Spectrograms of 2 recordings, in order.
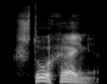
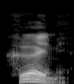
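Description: First: A touch of anger, punching ЧТО; angered retort. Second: Said in the usual way. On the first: A narrator's reading. Mentor mildly angered, retorting to Godrik's protest. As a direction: snap back with ЧТО stressed, mildly irritated. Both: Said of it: "разозлился наставник".

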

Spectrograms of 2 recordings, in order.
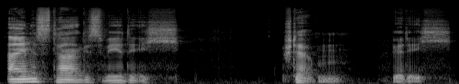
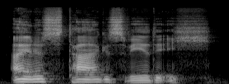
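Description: First: Solemn, halting. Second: Very slow, halting start. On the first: Speaker finally announces his death, slow and sinking. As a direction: let the voice fall on sterben. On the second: Speaker hesitates over his grave news, very slow. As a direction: drag it out, then break off. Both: Acted. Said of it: "er stockte".

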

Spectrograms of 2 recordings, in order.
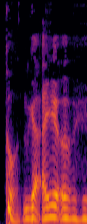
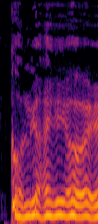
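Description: First: A lightly voiced wail for his daughter; understated grieving cry; wailing father. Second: Louder, higher crying call; father's wail rising into a cry. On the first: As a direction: call out to the lost daughter, mildly. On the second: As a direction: wail the name of the daughter louder. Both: A narrator's reading. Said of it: "đứng ngoài mà gào khóc".

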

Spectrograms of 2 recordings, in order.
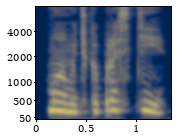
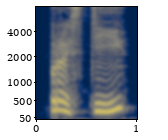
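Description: First: Higher-pitched plea with a falling end; pleading apology. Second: Higher, rising incredulous question; mild narrated outcry, pitched up at the end; indignant cry. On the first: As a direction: apologize to your mother, imploringly. Daughter apologizes to upset mother. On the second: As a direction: throw the word back as an outraged question. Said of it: "закричала женщина ещё громче". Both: A narrator's reading.

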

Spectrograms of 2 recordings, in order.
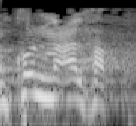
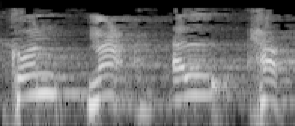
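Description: First: Said in the usual way. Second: كن مع الحق said slowly, each sound spelled out; slow clear demo. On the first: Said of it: "مثل أن أقول مثلًا". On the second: Shown as a demonstration. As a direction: draw out كن مع الحق so the joined sounds are heard. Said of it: "شوف اللام ساكنة". (نطق بطيء واضح لـ كن مع الحق)

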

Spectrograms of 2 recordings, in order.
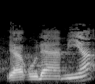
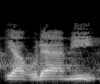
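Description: First: "غلامي" ending in -iya; voweled final ya. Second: "غلامي" ending in long ee; silent final ya. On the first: Teacher explaining ya with fatha, "غلامي" ending in -iya. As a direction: say "غلامي" as ghulamiya. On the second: Teacher explaining still ya, "غلامي" ending in long ee. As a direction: say "غلامي" as ghulamii. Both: Shown as a demonstration. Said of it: "وبالياء فتحا وإسكانا".

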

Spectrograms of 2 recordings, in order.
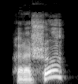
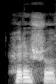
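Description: First: Хорошо? asked much higher with a rising tune; pressing question. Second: Said in the usual way. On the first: A narrator's reading. Peredonov badgering Sasha for an answer, high and rising. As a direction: push the boy for an answer, pitched up.

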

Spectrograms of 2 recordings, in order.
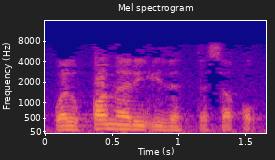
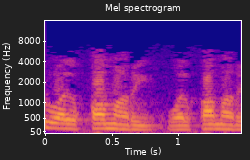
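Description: First: والقمر with a thin, light "mari". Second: والقمر with a heavy, dark "mari"; wrong thickened ending. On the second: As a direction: carry the heaviness of ق into the م of والقمر. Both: Shown as a demonstration. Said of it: "لا تقول".

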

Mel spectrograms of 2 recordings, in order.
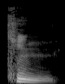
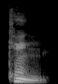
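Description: First: KING with 'ee' before ng, like 'keeng'; raised vowel. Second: KING with a lax 'ih', near 'keng'; unraised vowel. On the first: Teacher giving the accent's real form, KING as 'keeng'. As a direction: tighten KING's vowel toward Spanish I. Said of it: "suena más como I". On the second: Teacher showing what is not said, KING as 'keng'. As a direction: keep KING's vowel relaxed, not 'ee'. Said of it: "no se pronuncia king". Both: Shown as a demonstration.

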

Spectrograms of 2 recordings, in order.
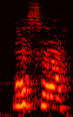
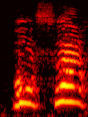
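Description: First: Said in the usual way. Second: Much louder, higher goodbye; forceful, insistent send-off; exasperated dismissal. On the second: A narrator's reading. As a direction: cut the visitor off loudly. Scrooge's last repeated, exasperated dismissal.

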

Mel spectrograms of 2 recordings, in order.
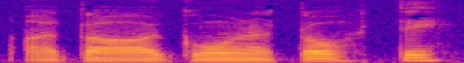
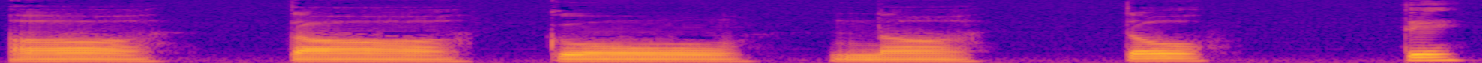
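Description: First: "Atagonatote" said at normal pace, rising at the end; the joined-up take of "Atagonatote"; model word at speed. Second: "Atagonatote" drawn out syllable by syllable, extremely slow; teacher spelling out "Atagonatote" by sound; very slow model word. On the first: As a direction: say "Atagonatote" smoothly as one word. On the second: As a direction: stretch "Atagonatote" so every syllable is heard. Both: Shown as a demonstration. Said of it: "It's pronounced like this".

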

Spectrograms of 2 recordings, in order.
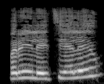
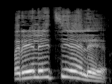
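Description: First: Loud, high, with rising end; high questioning echo of the announcement; puzzled repeat. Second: Loud, high call with falling end; exclaimed announcement. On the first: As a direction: lift the end, unsure and unfinished. Goose now doubts where they landed. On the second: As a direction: announce it firmly and brightly, high then dropping. Goose announces the landing. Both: A narrator's reading.

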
